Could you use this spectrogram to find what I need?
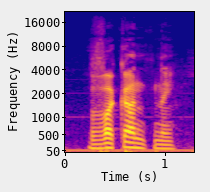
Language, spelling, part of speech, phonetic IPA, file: Russian, вакантный, adjective, [vɐˈkantnɨj], Ru-вакантный.ogg
- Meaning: vacant, unoccupied (of a position or post)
